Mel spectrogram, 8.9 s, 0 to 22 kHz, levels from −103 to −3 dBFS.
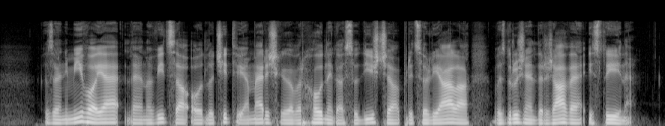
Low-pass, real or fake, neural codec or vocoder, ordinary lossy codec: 10.8 kHz; real; none; none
